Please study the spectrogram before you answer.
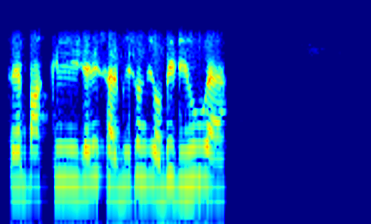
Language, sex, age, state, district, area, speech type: Dogri, male, 30-45, Jammu and Kashmir, Samba, rural, conversation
